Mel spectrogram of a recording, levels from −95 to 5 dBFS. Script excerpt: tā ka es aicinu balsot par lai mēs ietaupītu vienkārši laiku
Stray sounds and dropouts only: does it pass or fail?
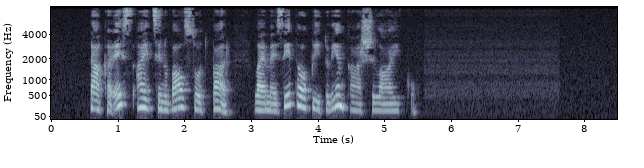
pass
